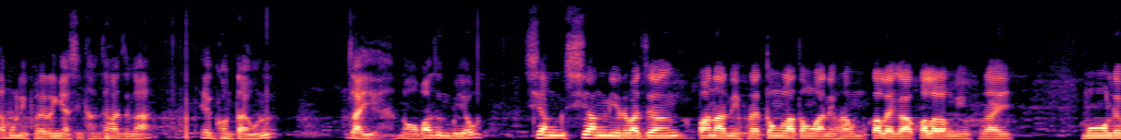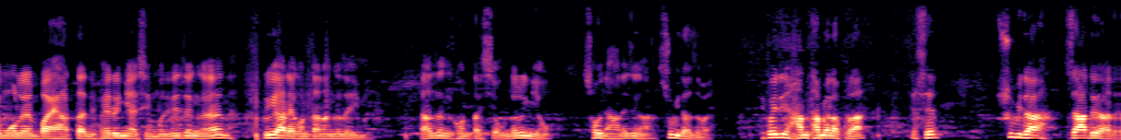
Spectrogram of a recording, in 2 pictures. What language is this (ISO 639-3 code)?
brx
